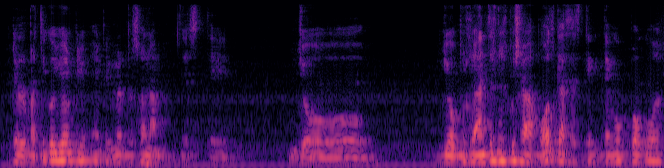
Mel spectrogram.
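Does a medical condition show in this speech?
Yes: stuttering; much stuttering, self-described poor speaker, tries to convey message clearly; here repeated words, prolonged sounds.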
